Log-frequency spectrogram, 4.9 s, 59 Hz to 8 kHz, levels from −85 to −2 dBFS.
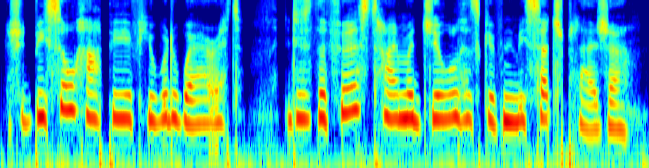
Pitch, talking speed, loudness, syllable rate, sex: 245 Hz, 260 wpm, -21 LUFS, 6.2 syllables/s, female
